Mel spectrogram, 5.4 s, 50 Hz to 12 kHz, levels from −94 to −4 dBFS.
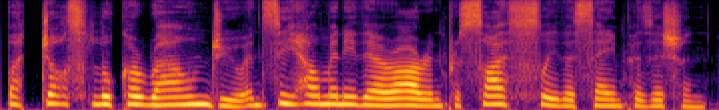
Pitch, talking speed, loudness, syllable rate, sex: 215 Hz, 180 wpm, -17 LUFS, 4.9 syllables/s, female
